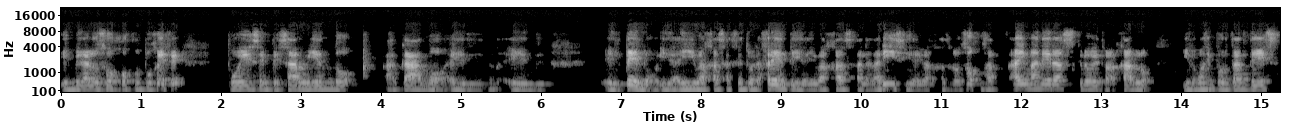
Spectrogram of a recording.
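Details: Adult person who stutters, in a Spanish-language podcast conversation between two people who stutter about how variable stuttering is; audible word and part-word repetitions; stuttering.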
